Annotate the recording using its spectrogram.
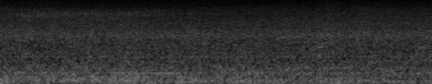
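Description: Steady rush of wind on the microphone and road noise from a bicycle riding behind slow traffic on a wet street.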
